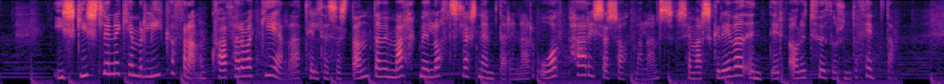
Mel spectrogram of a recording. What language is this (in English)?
Icelandic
